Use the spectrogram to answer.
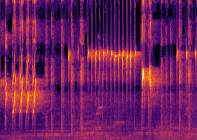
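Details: Sunbird song used as training audio to spur other songbirds to sing: dense high chirps, a rapid run of bright notes near the start, then a long series of thin, evenly spaced high ticks and a brief sharp whistle.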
